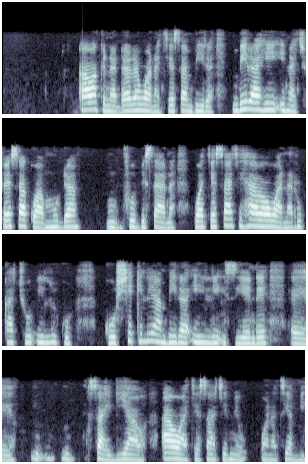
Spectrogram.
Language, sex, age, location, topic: Swahili, female, 25-35, Nakuru, government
